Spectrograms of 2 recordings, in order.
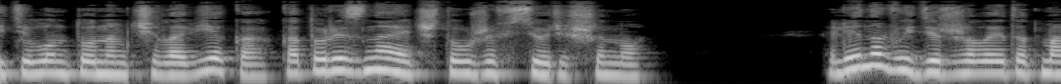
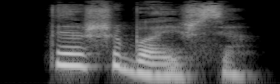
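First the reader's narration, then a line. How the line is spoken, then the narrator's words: Quiet woman. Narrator (Russian): тихо сказала она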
